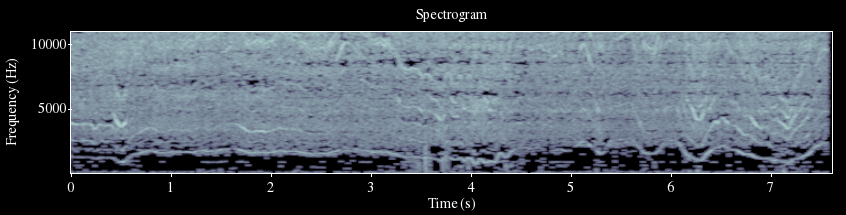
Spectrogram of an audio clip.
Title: How is the 1:2 air motor Dental Handpiece working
